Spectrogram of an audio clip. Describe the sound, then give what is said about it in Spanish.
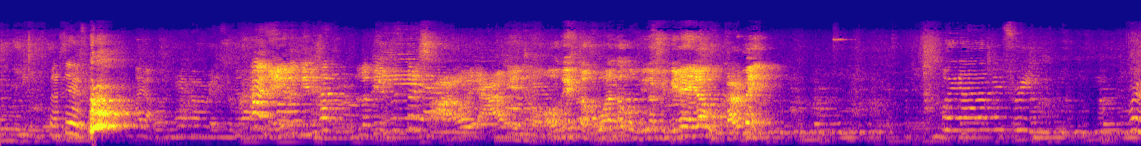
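Two dogs bark, opening with one sharp, loud bark, then keep up a steady stream of yappy barks and whiny yips for several seconds, with a person talking over them. “Saluda para de un. ¿A quién? A los perros.”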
